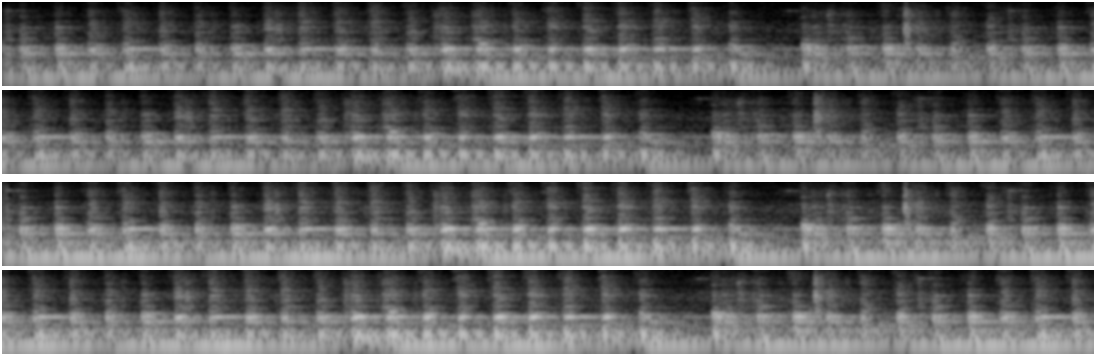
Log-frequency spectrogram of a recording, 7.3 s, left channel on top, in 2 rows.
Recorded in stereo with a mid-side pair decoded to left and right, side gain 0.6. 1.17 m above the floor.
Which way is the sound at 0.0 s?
40° right.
